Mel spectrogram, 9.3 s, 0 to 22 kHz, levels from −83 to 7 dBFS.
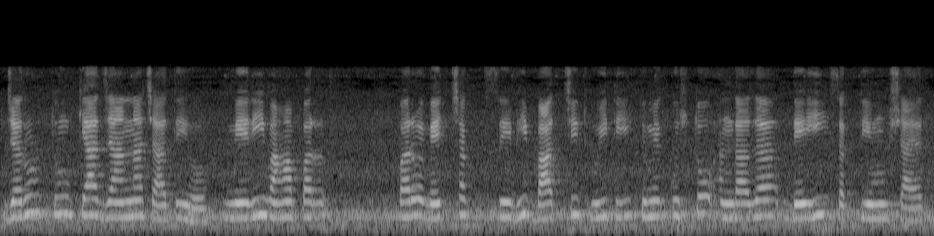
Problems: none marked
